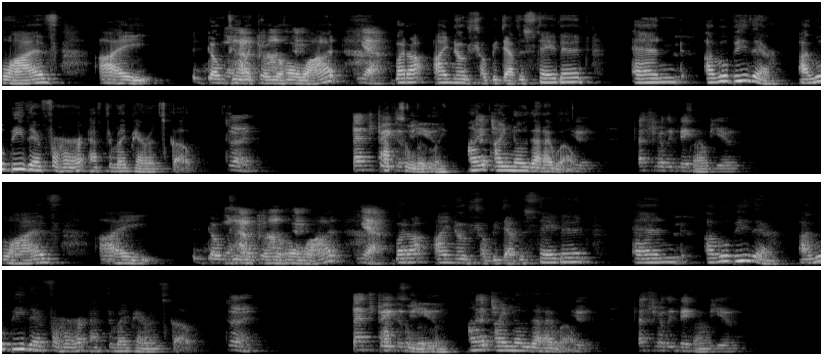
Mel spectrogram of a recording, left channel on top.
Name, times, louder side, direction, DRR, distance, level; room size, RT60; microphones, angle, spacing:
voice 1, 0.0-1.5 1.9-3.7 3.9-5.8 6.3-10.1 12.0-14.0 15.1-15.3, left 4 dB, 55° left, 11 dB, 0.3 m, -25 dB
voice 2, 2.2-3.0 3.5-3.8 6.7-6.8 10.4-10.7 11.7-12.6 12.9-13.3 13.9-14.0 14.6-15.5, left 1 dB, 10° left, 2 dB, 0.6 m, -29 dB
3.5 x 2.4 x 2.8 m, 0.34 s
head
